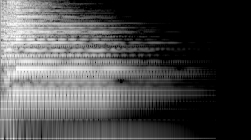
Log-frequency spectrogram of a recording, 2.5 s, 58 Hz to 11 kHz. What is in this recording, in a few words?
A Augmented Major 7th A Guitar; strummed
